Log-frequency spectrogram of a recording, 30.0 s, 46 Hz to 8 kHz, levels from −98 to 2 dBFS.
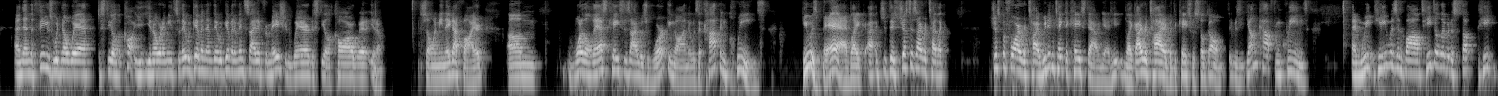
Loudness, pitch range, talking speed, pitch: -26 LUFS, 135-180 Hz, 215 wpm, 155 Hz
